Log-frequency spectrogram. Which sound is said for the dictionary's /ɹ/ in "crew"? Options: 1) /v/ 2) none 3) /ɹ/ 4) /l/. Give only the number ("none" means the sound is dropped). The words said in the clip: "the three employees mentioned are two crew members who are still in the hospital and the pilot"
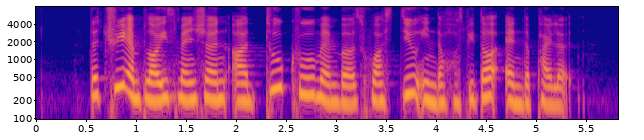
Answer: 2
